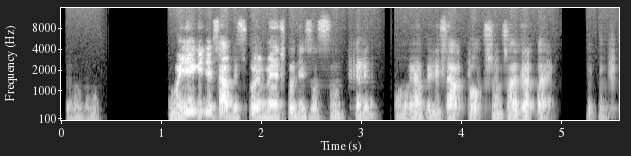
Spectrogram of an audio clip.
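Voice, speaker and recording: A hoarse man giving a casual screen-share web design tutorial, rambling with lots of fillers and frequent "okay?" check-ins. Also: mid-range voice, fairly quick, low-quality recording.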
